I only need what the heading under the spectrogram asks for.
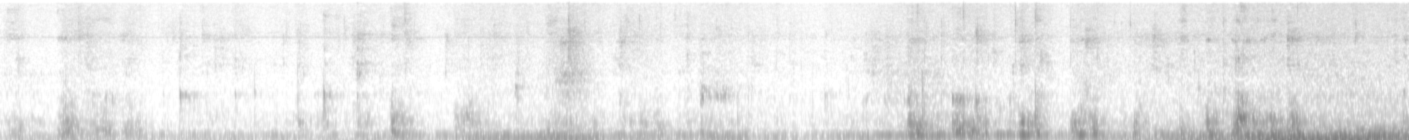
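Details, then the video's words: Little female Norwich Terrier savouring her bone, with deep rumbling grunts building toward the end, punctuated by sharp gnawing and chewing clicks. "Norwich Terrier enjoy bone / Norwich Terrier genießt Knochen"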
